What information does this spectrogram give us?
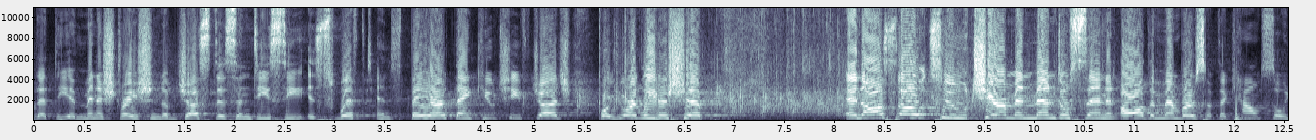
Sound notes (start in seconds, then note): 7.3 applause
